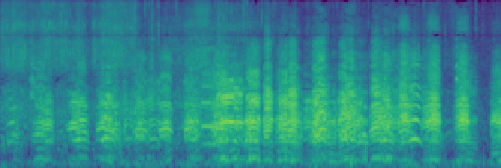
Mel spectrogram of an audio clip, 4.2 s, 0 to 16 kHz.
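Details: Hungry, noisy grown goslings in the snow at Sloterpark, Amsterdam, in February, pecking for bread. Rapid overlapping nasal honks, roughly two per second, rise in loudness through the recording, captured on a Sanyo-SH1.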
